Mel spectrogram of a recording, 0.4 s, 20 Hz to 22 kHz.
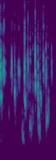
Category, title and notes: Instrument samples > Percussion
Organic-Water Snap 8
This snap synthed with phaseplant granular, and used samples from bandlab's ''FO-REAL-BEATZ-TRENCH-BEATS'' sample pack. Processed with multiple ''Khs phaser'', and Vocodex, ZL EQ, Fruity Limiter. Enjoy your ''water'' music day!
Snap, EDM, Botanical, Organic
